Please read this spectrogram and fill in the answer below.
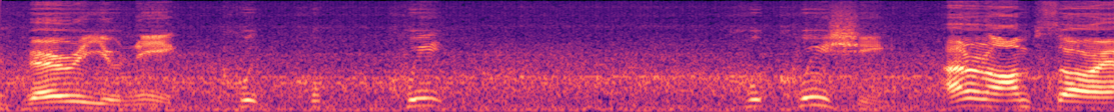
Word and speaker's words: Quchee: So yeah, the name of this being is, okay, it's pronounced Kwee-Shee, but it starts with a Q. It was mentioned to me in my language, the English language is a Q, so it's pronounced Kwee-Shee.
